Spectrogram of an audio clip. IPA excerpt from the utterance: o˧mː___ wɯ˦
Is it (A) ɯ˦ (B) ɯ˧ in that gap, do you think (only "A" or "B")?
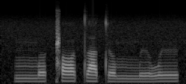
B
